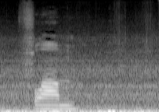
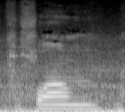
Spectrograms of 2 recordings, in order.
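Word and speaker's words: Pflumm: some people struggle with i think it's hilarious flum and some people look at it spelled p-f-l-u-m-m i believe and people look at it and go phloem what plum how do you say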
